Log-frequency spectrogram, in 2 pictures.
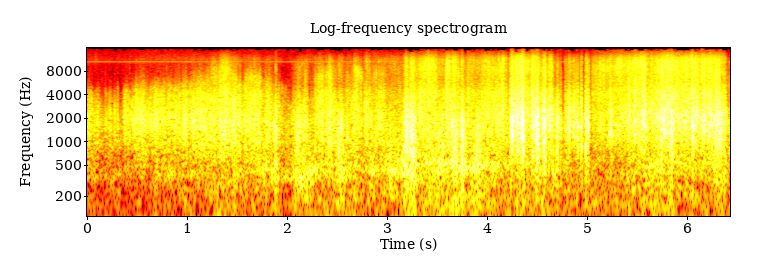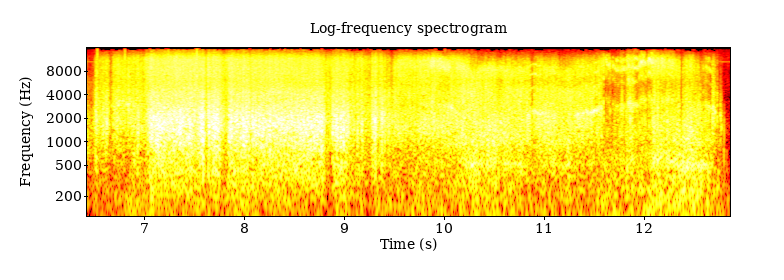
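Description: Wind buffeting an action camera's microphone at downhill skiing speed, mixed with the hiss and scrape of skis on snow. The rushing noise surges in waves and is loudest around the middle.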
